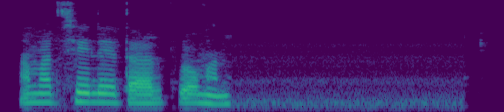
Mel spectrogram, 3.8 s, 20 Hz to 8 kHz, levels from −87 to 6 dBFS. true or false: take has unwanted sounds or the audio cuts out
false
